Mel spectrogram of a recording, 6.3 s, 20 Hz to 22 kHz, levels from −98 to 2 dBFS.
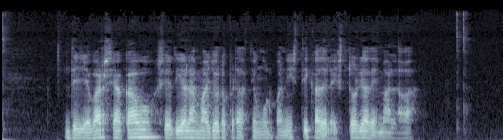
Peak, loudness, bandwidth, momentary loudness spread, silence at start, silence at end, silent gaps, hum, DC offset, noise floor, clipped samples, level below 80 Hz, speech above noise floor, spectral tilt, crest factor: -2 dBFS; -20 LUFS; 16 kHz; 10 LU; 0 s; 1.15 s; none; none; under 0.1%; -62 dBFS; under 0.1%; -50 dBFS; 42 dB; -7 dB/octave; 18 dB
